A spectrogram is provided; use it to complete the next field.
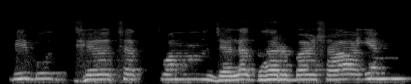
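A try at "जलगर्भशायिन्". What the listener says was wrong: ಗಾ ಗಾ ಅಲ್ಪಪ್ರಾಣ ಗ ಫಸ್ಟ್ ಗ, ಜಲಗರ್ಭಶಾಯಿನ್.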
